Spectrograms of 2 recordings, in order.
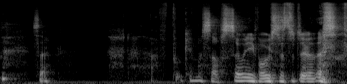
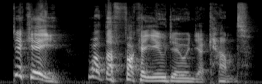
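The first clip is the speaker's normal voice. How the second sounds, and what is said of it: Convincing put-on Cockney accent. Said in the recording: “This Cockney accent is nailed on, isn't it? ... That was pretty good that time.”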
